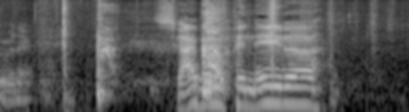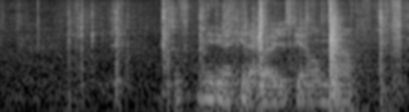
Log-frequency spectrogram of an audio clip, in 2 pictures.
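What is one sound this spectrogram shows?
Trading cards flick and rustle as a hand shuffles through them.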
